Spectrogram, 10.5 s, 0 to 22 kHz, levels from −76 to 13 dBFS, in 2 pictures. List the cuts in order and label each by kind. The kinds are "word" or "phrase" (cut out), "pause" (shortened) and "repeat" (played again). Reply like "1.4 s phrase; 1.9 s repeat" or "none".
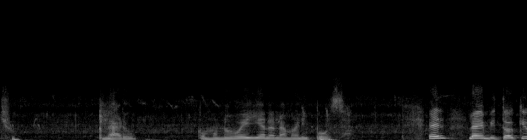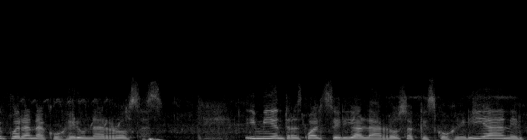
8.3 s phrase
